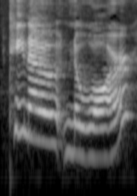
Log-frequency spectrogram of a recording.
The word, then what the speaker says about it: Pinot Noir: the Z Alexander Brown uncaged it is a Peno Noir is that how you say it yes yes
